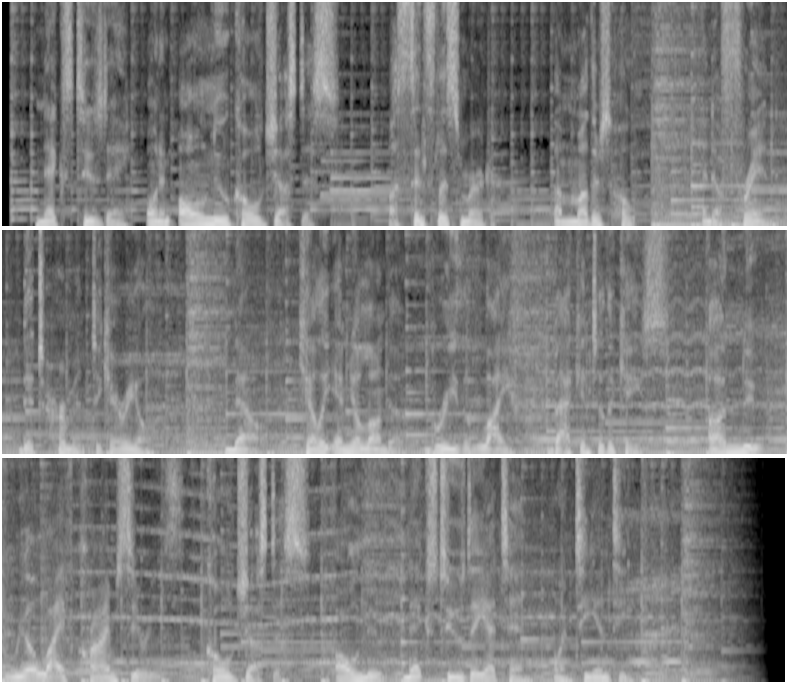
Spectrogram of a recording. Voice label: Promo; Cold Justice

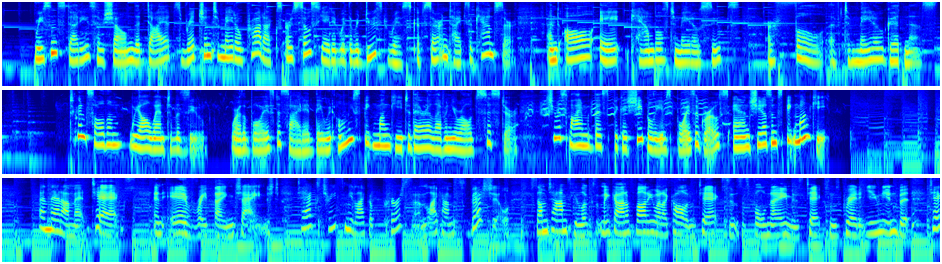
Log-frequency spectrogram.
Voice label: Commercial AMERICAN

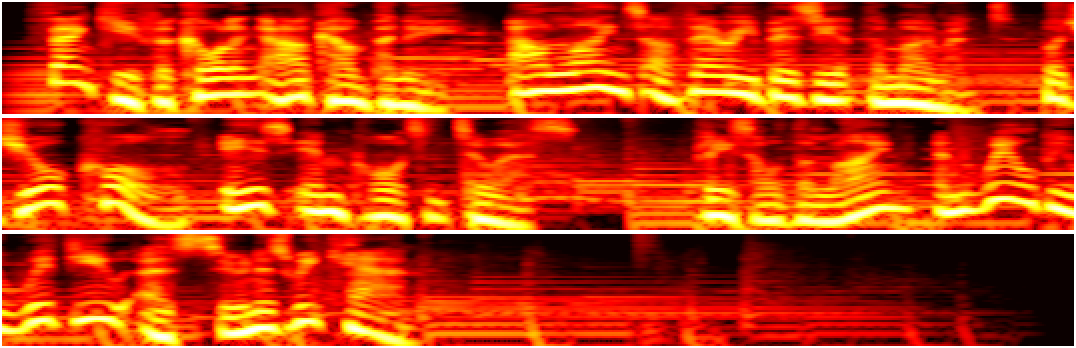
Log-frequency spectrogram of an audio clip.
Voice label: IVR

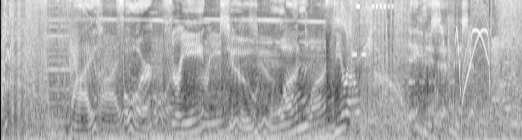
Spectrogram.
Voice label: Imaging

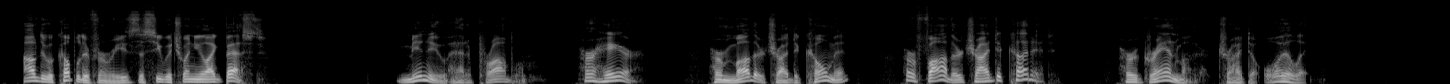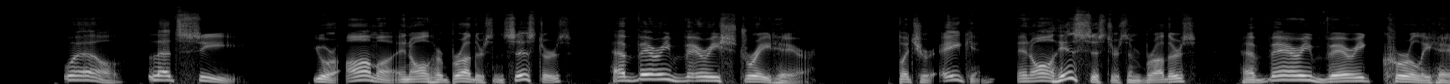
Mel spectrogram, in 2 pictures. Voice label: Children Story

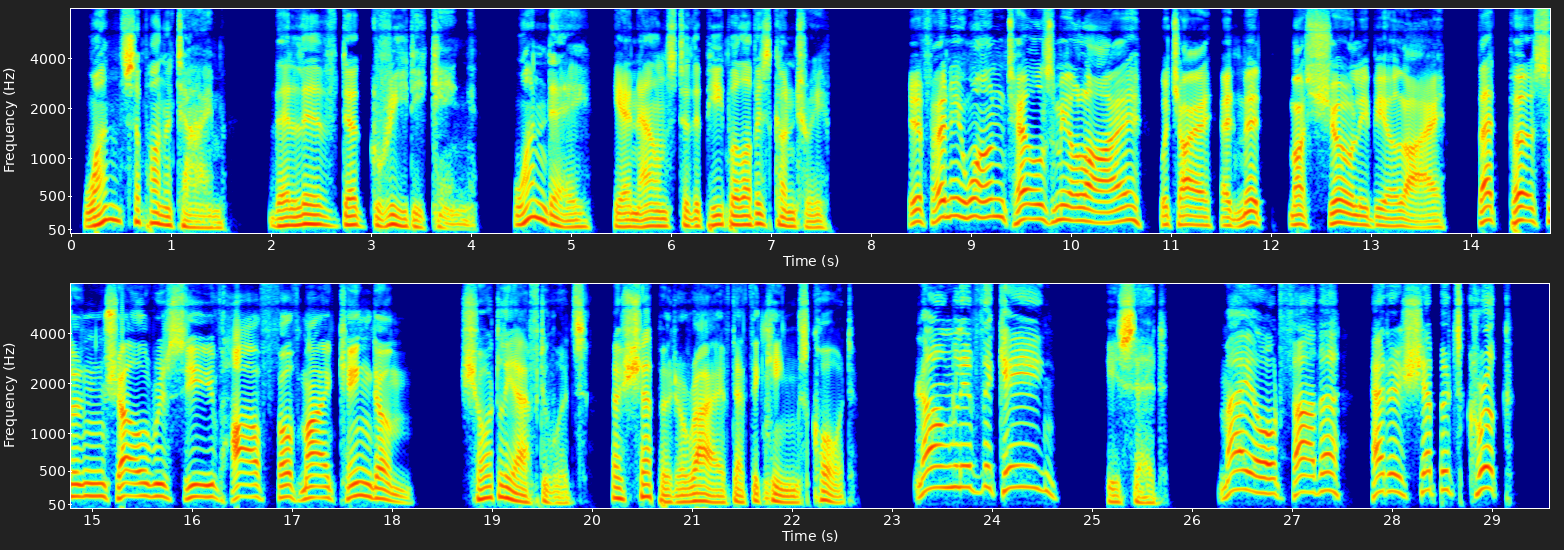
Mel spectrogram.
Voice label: Children's E Book

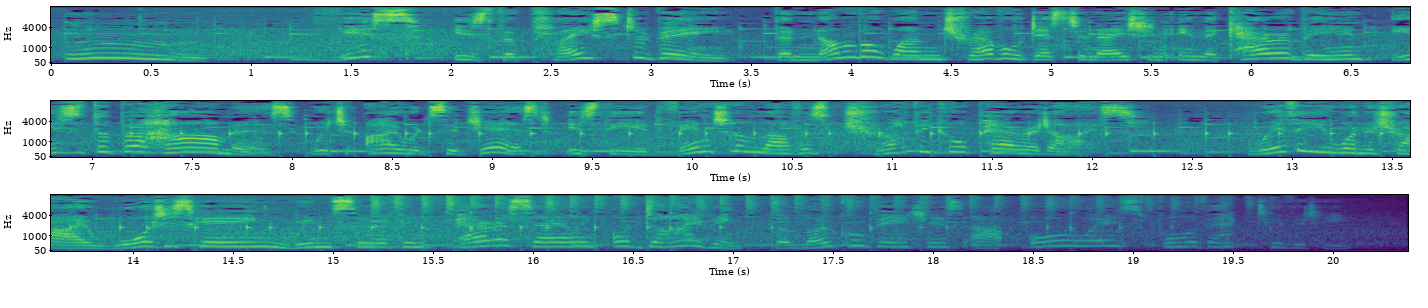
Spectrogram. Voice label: Travel Promo

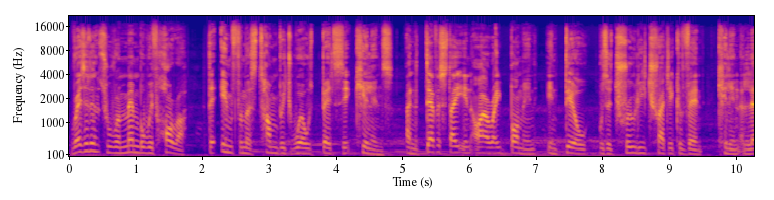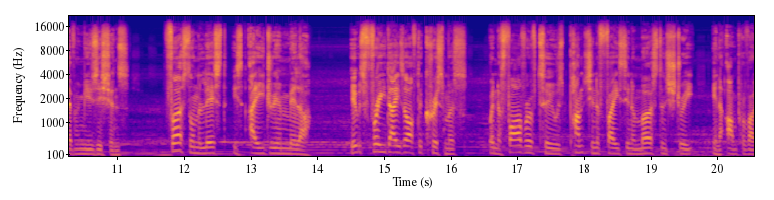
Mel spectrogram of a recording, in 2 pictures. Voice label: UK CRIME TV SHOW

